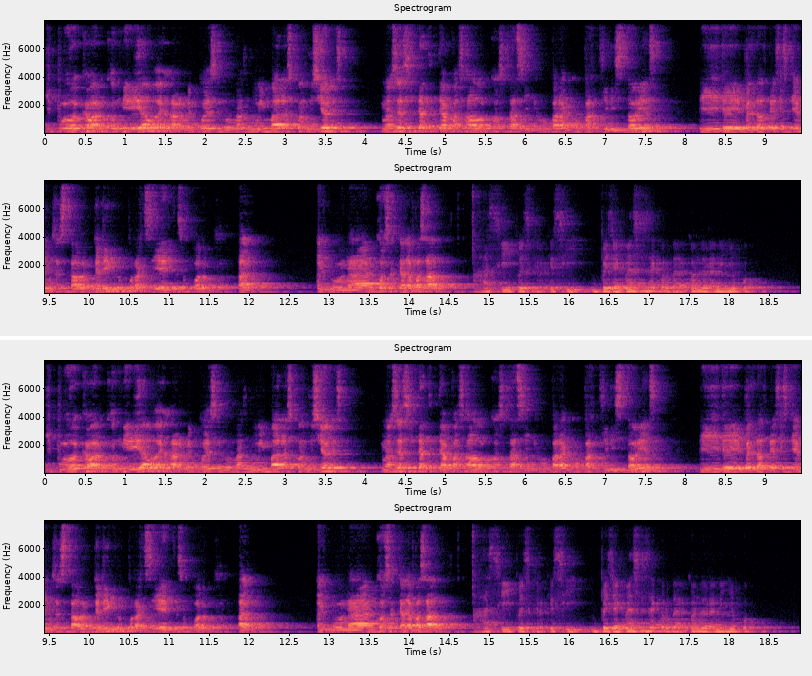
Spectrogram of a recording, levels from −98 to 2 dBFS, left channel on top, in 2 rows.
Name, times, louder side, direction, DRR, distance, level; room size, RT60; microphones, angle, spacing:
voice 1, 0.0-3.7 4.2-7.6 8.2-11.5 11.9-12.0 12.9-14.4, equal, 10° left, 1 dB, 3.4 m, -25 dB
voice 2, 14.8-18.2, right 1 dB, 10° right, 1 dB, 3.1 m, -28 dB
29.0 x 10.5 x 4.2 m, 1.1 s
head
